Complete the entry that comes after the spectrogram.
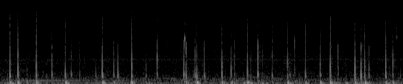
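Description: Long nails scratch and tap a rapid, irregular series of soft, hollow clicks and taps on the shaft of a glossy pink patent vinyl boot. Each tap is short and dry and dies away almost at once, over a quiet, steady low hum.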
